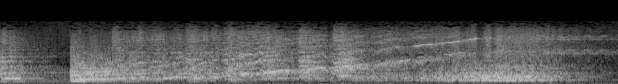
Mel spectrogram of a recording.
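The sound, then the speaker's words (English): A comic makeshift train made of a pram, two bathtubs, a wheelchair, a four-poster bed and a pie stall sets off with a sudden loud rattling rumble. Thin rising whistle-like tones sound over the sustained clatter, which eases toward the end. “There's your dining car. Oh, yes. Very good. Boy, what a train this is. A pram, two bathtubs, a wheelchair, a four-poster bed and a pie stall.”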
